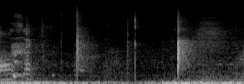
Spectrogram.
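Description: A brief laugh, then three sharp snaps, about half a second apart, over a low steady rumble.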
